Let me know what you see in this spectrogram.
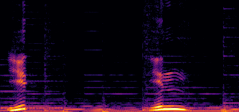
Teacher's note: மேல்வாய் பல்லின் அடியை நாക്കിൻ நுனி பொருந்துவதால் பிறக்கின்றன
